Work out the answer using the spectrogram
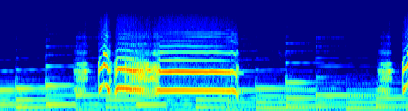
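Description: Rooster crowing once, cock-a-doodle-doo: a short rising start, then a long held note that drops off at the end, over soft background piano music. A second crow begins right at the very end.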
